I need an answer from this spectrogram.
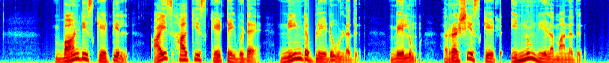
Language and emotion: Tamil, neutral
